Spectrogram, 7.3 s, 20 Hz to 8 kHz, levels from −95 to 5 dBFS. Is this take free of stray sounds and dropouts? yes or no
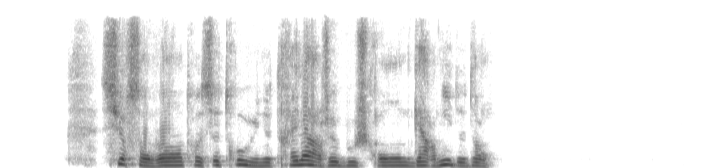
yes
